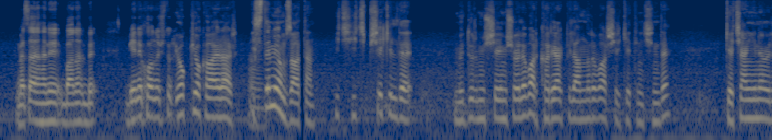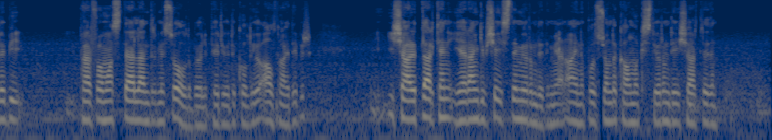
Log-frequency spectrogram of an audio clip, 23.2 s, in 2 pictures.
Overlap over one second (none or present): none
